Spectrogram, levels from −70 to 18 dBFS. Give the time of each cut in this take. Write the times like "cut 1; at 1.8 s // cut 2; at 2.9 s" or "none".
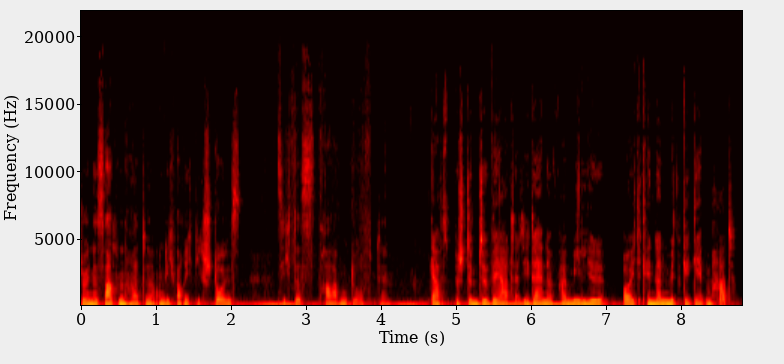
cut 1; at 2.6 s // cut 2; at 7.5 s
